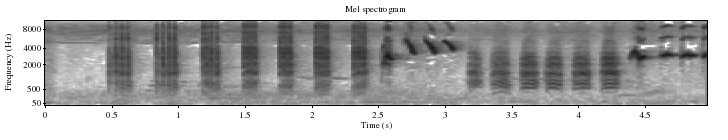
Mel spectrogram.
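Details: Rhythmic harsh clicks and rasps from a Javan myna, part of a morning training lure, spaced evenly and then speeding up, with a short falling whistle and a sustained high whistle near the end.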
